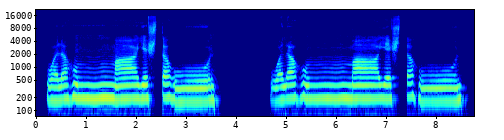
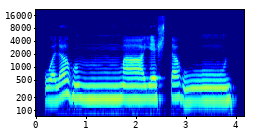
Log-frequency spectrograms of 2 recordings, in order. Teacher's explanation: اگر میم ساکن کے بعد میم مشدد آ جائے تو وہاں ادغام ہوگا، یعنی دونوں میم آپس میں مل جائیں گے اور ان کو غنے کے ساتھ ادا کیا جائے گا، جس کی مقدار 2 سے 3 حرکت کی ہوگی۔ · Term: ادغام شفوی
